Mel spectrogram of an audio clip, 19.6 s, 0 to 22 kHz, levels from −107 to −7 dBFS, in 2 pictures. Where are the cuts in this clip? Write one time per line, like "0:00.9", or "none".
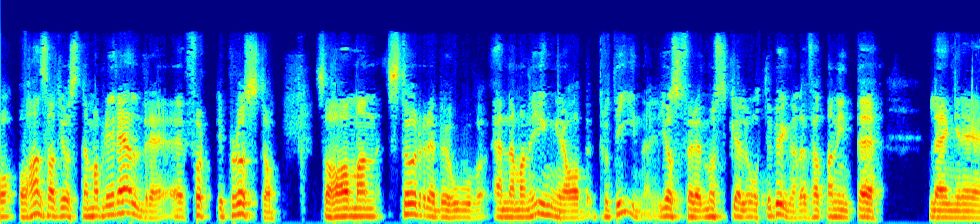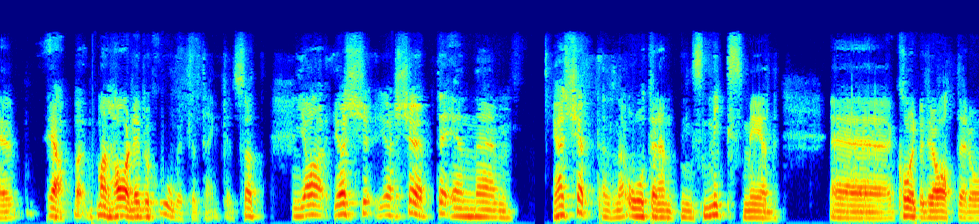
0:10.7
0:12.7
